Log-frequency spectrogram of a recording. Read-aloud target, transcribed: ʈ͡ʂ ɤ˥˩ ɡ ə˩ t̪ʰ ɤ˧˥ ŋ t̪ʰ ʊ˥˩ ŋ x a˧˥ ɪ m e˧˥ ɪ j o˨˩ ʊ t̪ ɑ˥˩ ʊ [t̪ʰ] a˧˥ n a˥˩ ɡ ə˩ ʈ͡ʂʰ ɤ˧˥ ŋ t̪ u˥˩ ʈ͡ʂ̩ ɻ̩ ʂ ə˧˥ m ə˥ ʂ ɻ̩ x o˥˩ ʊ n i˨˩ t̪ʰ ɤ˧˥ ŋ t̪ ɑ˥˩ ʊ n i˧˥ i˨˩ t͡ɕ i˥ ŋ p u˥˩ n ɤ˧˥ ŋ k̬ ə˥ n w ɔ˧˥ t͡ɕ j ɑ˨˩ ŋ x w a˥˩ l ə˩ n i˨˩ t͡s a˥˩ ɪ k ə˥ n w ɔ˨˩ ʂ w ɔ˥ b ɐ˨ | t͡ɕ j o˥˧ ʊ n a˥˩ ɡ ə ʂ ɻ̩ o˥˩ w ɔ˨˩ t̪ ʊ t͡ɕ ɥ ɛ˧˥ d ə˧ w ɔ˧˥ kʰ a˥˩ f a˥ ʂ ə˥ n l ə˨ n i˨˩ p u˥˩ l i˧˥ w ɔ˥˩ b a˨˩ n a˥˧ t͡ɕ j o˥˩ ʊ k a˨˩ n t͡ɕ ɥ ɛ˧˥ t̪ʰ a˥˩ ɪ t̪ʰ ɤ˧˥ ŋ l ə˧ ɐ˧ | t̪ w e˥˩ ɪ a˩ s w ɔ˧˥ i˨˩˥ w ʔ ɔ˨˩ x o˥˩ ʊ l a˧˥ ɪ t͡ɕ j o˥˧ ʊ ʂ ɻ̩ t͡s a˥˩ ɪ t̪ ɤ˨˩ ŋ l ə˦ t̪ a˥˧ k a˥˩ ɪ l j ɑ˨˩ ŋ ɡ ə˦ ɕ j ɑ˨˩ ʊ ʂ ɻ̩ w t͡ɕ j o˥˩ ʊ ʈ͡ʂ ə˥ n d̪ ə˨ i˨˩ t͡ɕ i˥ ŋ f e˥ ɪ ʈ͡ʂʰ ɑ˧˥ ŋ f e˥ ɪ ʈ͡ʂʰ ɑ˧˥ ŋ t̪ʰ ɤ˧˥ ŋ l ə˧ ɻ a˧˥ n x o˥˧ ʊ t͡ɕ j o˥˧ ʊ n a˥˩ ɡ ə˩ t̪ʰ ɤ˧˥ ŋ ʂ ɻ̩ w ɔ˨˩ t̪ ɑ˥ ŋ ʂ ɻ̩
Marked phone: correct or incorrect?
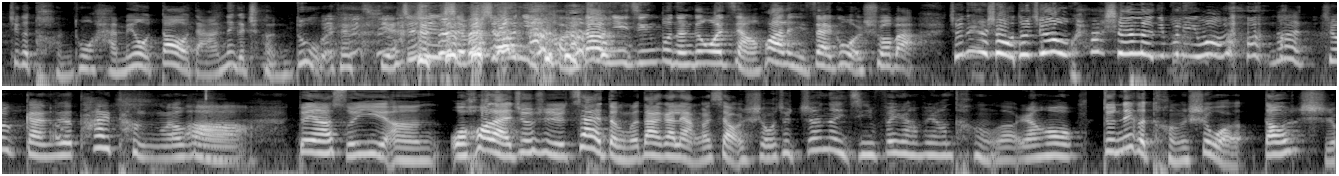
incorrect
